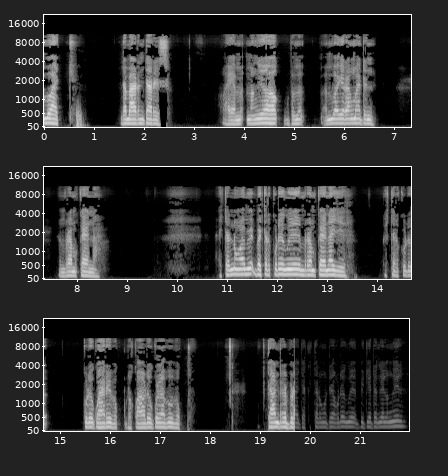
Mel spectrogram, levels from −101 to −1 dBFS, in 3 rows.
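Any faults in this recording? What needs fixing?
Throughout the clip the speech has a watery, swirling quality, with plainly audible codec damage: sibilants turn metallic and chirpy, consonant attacks smear, and nothing reaches above 10.6 kHz. This is likely MP3 compression starved of bits, which fits a low bitrate around 40 kbps. The encoder discards weaker frequency lines that then flicker on and off between frames, and it cuts the treble at a fixed point. To prevent this, encode from the original at a much higher bitrate or deliver it in a lossless format.

At 19.69 s the speech cuts out abruptly and never returns. From there to the end, only a faint sound remains, roughly 40 dB below the normal level. This is an audio dropout to a faint residue. The sudden break, rather than a fade or a natural pause, points to a likely loss of the wanted signal upstream while the recording path after the break stayed live. 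To prevent this, secure the source connection and monitor the input level throughout the recording.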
